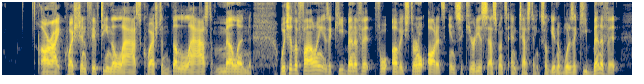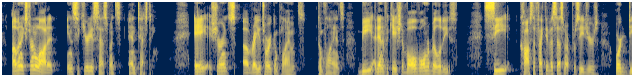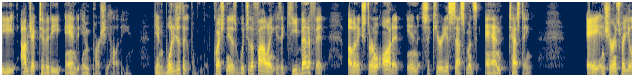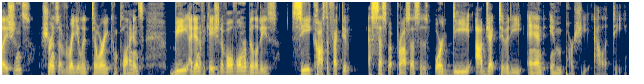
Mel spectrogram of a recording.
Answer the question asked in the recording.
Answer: And the answer would be D, objectivity and impartiality are one of the key benefits of having an external audit.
